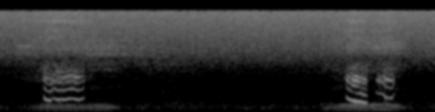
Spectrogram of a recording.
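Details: Chihuahua snoring: two breaths, each a low rumbling hum under a whistled, wavering tone that falls in pitch, about three seconds apart, quiet room.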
